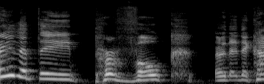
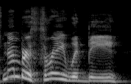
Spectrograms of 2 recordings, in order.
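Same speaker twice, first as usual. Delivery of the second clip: ordinary talk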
